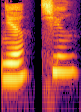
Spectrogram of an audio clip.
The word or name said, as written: nian2qing1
